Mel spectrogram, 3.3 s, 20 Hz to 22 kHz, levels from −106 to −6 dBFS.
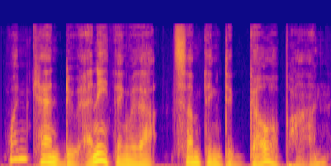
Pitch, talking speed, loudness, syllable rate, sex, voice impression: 115 Hz, 165 wpm, -20 LUFS, 5.6 syllables/s, male, masculine, very adult-like, slightly muffled, slightly sincere, friendly, kind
